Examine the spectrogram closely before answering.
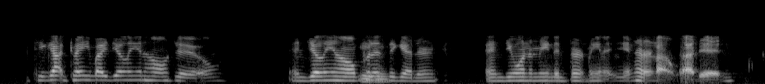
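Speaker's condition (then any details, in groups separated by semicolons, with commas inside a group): Cerebral palsy; voice improved over last year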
